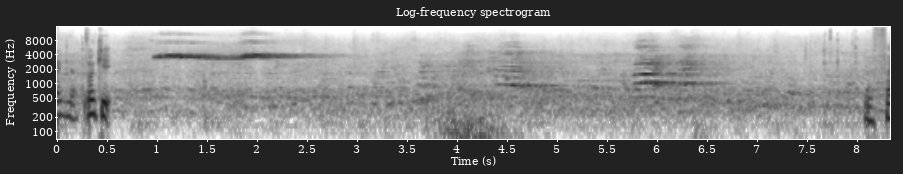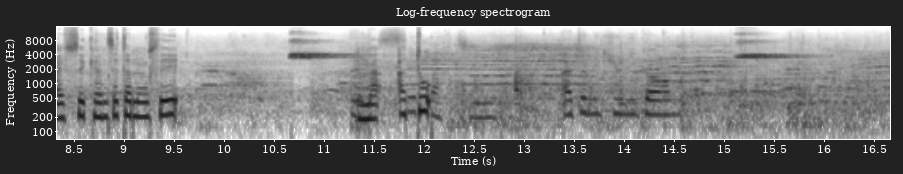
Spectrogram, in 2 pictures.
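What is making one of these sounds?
A referee's whistle blows sharply several times in a large echoing hall.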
